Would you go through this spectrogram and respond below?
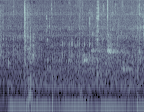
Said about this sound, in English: what's the dripping? The sump pump? Turn it off. The basement will flood.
